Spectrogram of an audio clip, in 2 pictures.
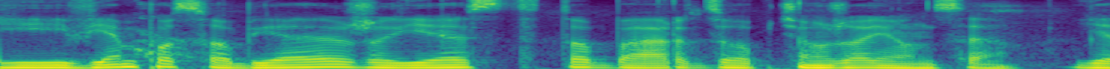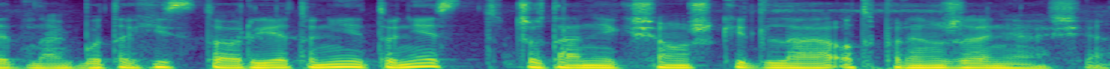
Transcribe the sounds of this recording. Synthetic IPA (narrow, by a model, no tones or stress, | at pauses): ivʲjɛmpɔsɔbʲjɛʐɛjɛst̪ːɔbaɾd̪zɔːpt͡ɕɔ̃w̃ʐajɔnt̪sɛjɛd̪naɡ̚bɔt̪ɛxʲist̪ɔɾʲjɛt̪ɔɲɛt̪ɔɲɛjɛst̪t͡ʂɘt̪aɲɛkɕɔ̃w̃ʂkʲid̪laʔɔ̰t̪pɾɛ̃w̃ʐɛɲaɕɛ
